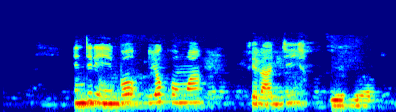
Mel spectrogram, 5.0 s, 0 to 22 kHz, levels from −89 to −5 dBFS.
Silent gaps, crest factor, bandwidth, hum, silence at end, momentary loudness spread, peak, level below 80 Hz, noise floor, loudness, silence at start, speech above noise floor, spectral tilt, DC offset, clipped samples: none; 16 dB; 6.4 kHz; none; 0.25 s; 12 LU; -8 dBFS; -64 dBFS; -69 dBFS; -23 LUFS; 0.95 s; 47 dB; -7.5 dB/octave; under 0.1%; under 0.1%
